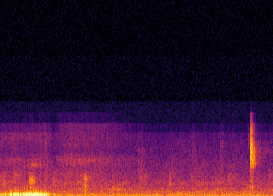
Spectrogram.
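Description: A bulldog puppy gives a short, low-pitched grunt lasting under a second, followed by a few faint clicks.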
